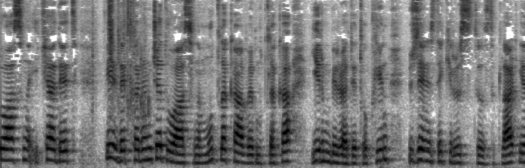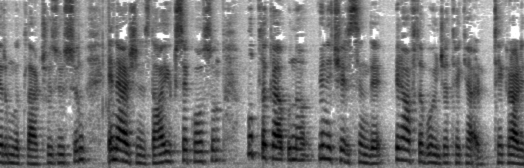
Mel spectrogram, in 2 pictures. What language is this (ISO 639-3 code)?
tur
